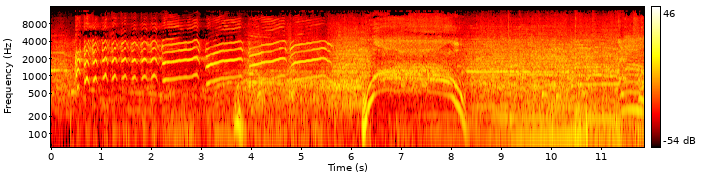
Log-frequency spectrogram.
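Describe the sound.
A woman imitates a seagull: a quick run of shrill, laughing cries, then several longer rising squawks, loud. A crowd reacts afterward with an exclamation and noisy cheering.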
